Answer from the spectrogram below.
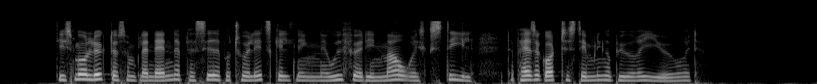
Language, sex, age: Danish, female, 34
